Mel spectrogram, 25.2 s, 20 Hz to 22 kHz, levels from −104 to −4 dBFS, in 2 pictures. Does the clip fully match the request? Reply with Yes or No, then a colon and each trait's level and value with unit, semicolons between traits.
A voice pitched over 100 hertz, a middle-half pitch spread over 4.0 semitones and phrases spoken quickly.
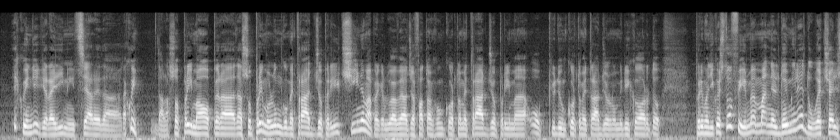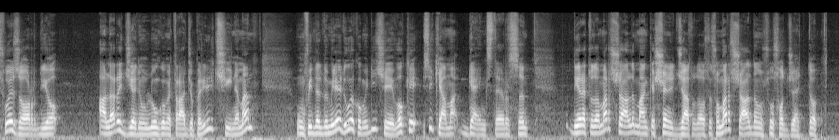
No: medium, 140 Hz; average, 3.7 semitones; fast, 185 wpm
